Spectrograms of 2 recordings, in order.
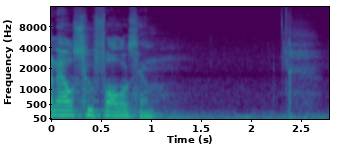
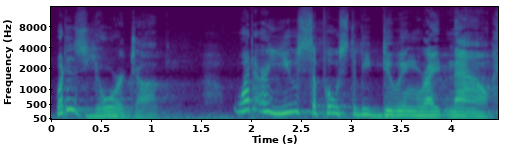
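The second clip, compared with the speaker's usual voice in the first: low, unraised, pointed questions; pointed calm redirection; 4 semitones lower than usual. Retold or imitated. Jesus turning the apostles back to mission, low and calm. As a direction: bring them back on task with the voice kept down. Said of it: "he just kinda snaps them".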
